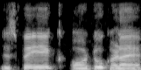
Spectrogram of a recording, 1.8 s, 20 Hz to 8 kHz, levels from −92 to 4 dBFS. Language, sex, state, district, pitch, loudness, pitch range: Hindi, male, Bihar, Sitamarhi, 130 Hz, -16 LUFS, 125-140 Hz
